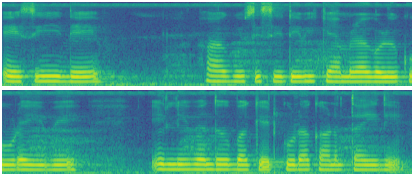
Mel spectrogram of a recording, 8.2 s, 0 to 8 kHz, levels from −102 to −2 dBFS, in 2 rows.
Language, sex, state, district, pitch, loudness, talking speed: Kannada, female, Karnataka, Bidar, 175 Hz, -13 LUFS, 100 wpm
